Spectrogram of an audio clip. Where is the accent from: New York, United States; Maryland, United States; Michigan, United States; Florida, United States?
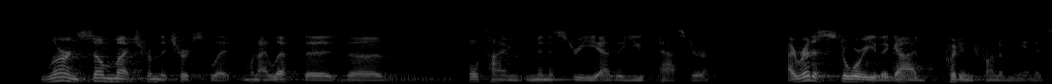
Florida, United States; Sarasota; moved away as an adult; I've been in the area since 2002. I was originally from Florida, Sarasota. I moved up here for college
